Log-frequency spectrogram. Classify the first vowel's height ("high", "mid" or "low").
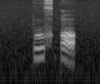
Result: high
